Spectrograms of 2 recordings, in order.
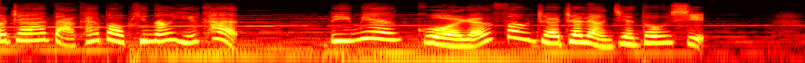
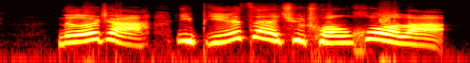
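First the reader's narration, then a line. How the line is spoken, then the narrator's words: Anxious hurried shout. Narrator (Chinese): 急得师傅忙不迭声地喊道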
